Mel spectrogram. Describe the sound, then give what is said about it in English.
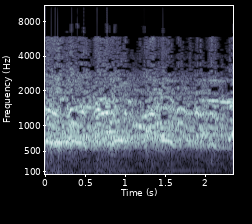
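A Roman crowd denounces Caesar's assassins and calls for vengeance after the reading of his will. The sound is a dense, continuous roar of many voices, loud and steady throughout. “Stepping back, the herald rolls up the parchment, and the crowd is now denouncing Decimus Brutus, all the conspirators, is calling for vengeance.”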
